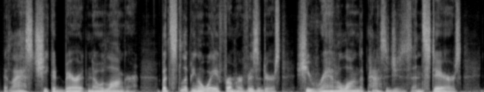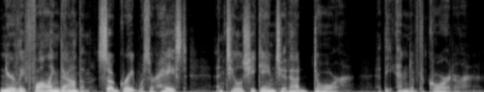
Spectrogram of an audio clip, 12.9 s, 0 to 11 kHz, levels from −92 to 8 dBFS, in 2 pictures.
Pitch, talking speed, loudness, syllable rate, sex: 105 Hz, 195 wpm, -20 LUFS, 5.0 syllables/s, male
